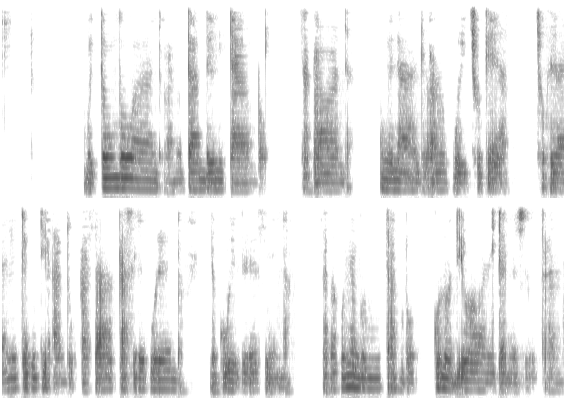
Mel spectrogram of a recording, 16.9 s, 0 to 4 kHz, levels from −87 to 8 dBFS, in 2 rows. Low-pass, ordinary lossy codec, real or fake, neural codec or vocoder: 3.6 kHz; AAC, 24 kbps; fake; codec, 44.1 kHz, 3.4 kbps, Pupu-Codec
